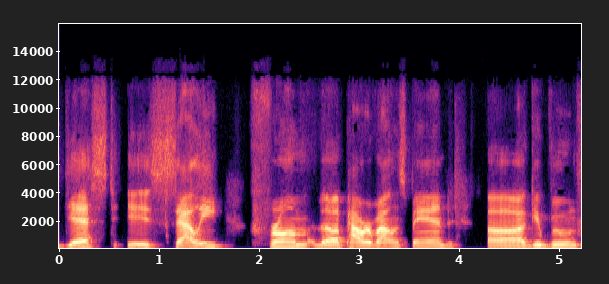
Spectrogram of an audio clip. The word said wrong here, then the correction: Gewoon: No, they have the softer G, so everything is gewoon lachen en graf.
